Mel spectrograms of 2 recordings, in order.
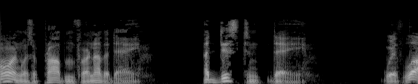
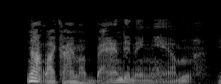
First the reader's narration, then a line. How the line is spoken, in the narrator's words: he muttered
